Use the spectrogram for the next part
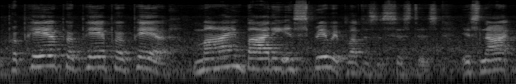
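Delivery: usual speaking voice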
